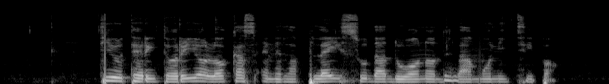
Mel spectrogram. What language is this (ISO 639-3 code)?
epo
